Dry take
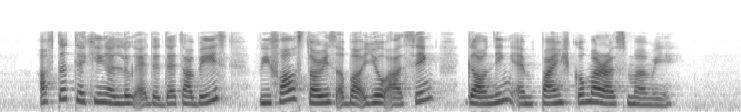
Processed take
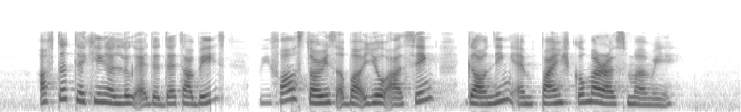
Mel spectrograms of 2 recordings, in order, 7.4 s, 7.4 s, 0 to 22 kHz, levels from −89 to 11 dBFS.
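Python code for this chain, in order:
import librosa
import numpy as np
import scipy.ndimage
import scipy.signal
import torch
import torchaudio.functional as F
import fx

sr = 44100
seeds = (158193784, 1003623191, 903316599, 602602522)

y = fx.level_steps(x, sr, step_db=21, at=(2.11, 2.93))
y = F.gain(torch.from_numpy(y), -5.0).numpy()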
